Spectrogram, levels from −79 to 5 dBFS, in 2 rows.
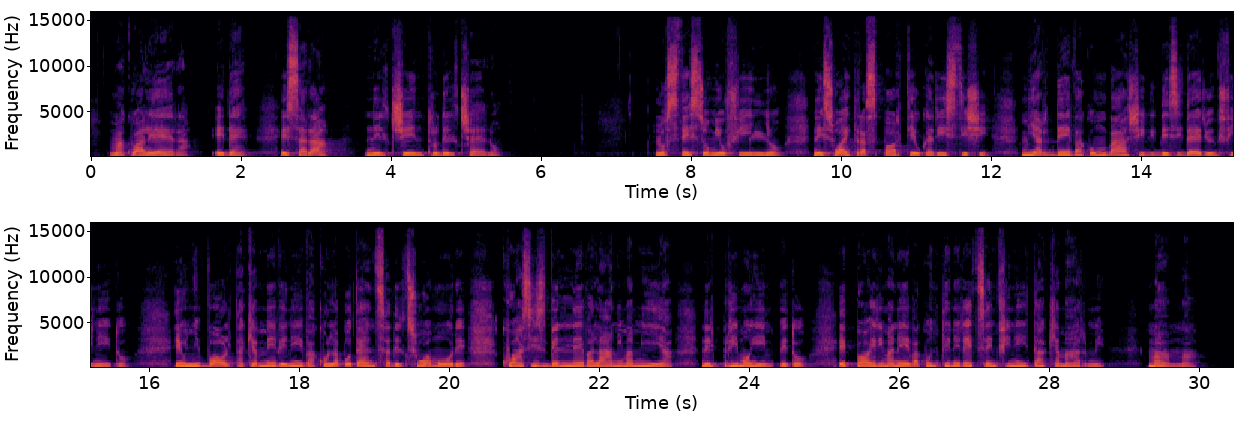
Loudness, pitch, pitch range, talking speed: -30 LUFS, 230 Hz, 200-265 Hz, 110 wpm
